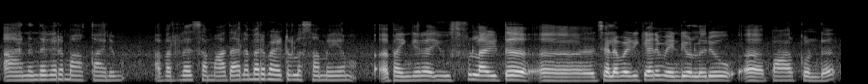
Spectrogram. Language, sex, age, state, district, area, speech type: Malayalam, female, 18-30, Kerala, Idukki, rural, spontaneous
